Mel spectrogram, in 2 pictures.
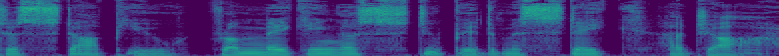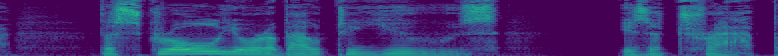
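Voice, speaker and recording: In a put-on character voice, a man speaks at a fairly slow pace and fairly low pitch, captured in a very clean recording with a silent background. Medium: read story. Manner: measured, authoritative.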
